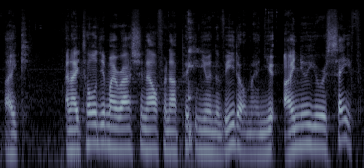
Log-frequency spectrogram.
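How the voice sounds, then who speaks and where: Calm man explaining himself. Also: mid-range voice, quick pace. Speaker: reality show contestant.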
